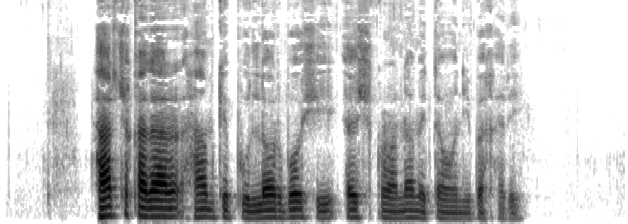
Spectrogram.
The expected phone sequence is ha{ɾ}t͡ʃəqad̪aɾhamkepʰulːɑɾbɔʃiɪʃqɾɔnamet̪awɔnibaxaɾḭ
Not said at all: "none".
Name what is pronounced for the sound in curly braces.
ɾ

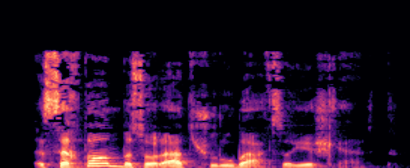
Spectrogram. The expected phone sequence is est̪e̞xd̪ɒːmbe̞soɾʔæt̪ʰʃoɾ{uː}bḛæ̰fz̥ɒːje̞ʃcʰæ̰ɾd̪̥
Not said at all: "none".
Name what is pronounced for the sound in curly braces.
uː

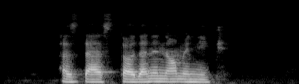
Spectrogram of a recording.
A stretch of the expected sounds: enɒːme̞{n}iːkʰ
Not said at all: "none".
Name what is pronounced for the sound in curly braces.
n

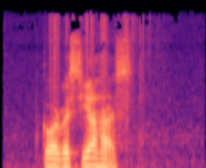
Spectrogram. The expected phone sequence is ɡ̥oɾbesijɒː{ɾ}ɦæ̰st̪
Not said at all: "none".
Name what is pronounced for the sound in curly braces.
none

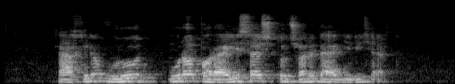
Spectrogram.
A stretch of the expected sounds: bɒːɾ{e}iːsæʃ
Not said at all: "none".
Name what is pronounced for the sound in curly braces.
æ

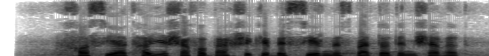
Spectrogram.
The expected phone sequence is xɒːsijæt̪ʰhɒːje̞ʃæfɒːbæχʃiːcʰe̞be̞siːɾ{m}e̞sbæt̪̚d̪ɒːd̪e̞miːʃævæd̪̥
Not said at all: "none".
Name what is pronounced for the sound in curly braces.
n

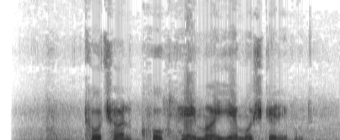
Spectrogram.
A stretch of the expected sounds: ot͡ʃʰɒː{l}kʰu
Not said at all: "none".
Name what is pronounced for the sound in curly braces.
l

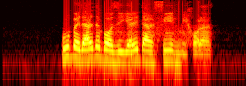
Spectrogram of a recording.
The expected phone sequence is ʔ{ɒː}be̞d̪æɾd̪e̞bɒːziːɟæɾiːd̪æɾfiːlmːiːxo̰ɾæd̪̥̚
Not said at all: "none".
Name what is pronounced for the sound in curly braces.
uː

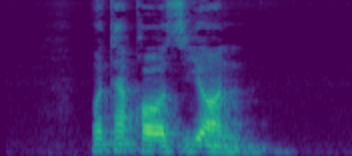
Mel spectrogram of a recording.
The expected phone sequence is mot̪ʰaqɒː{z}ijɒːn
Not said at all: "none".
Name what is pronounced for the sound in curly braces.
z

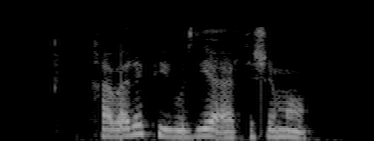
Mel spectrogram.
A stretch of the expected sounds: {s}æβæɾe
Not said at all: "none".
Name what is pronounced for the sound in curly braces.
x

